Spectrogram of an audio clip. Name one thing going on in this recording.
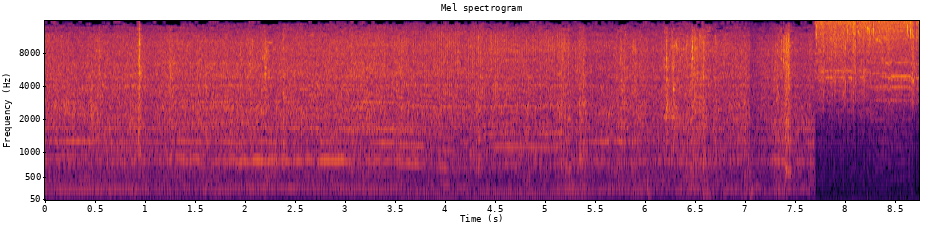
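A tractor engine runs loudly with a steady rumble.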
